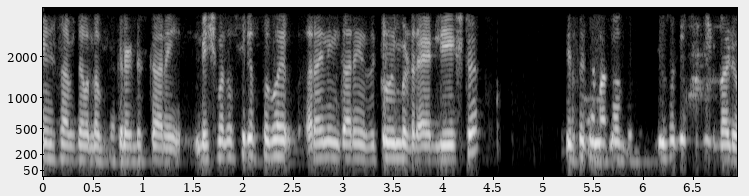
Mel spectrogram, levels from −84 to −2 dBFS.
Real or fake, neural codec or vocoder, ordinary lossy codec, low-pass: real; none; AAC, 32 kbps; 3.6 kHz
